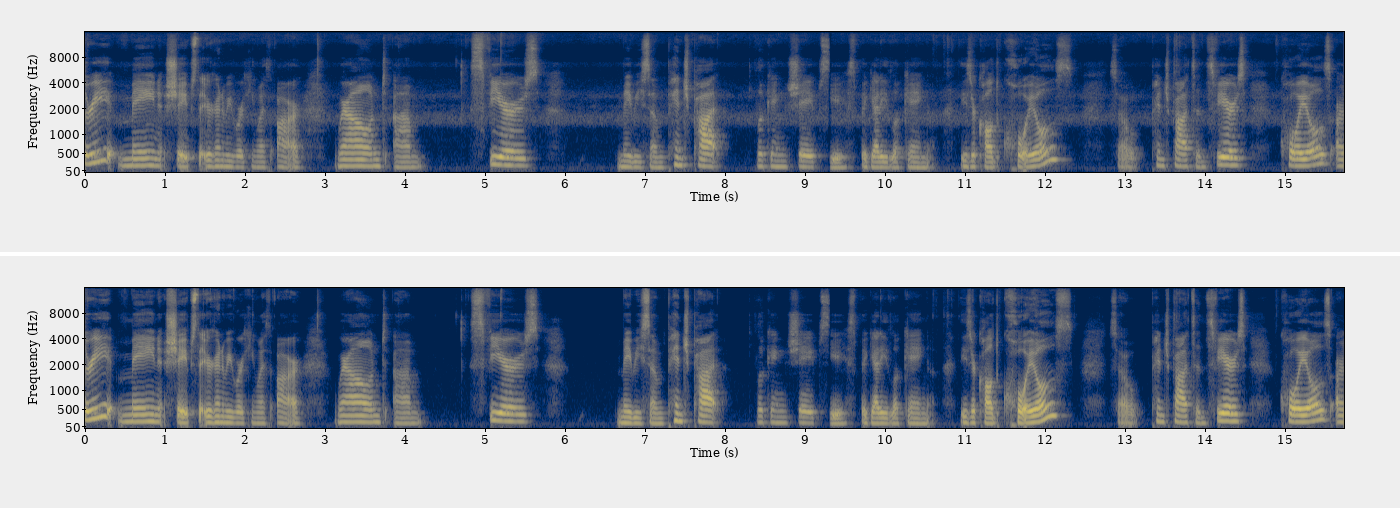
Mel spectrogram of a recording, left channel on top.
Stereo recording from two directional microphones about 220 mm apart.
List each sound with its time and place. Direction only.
0.0 s speech: 40° right (ahead or behind)
8.4 s speech: 15° right (ahead or behind)
9.3 s speech: 30° right (ahead or behind)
